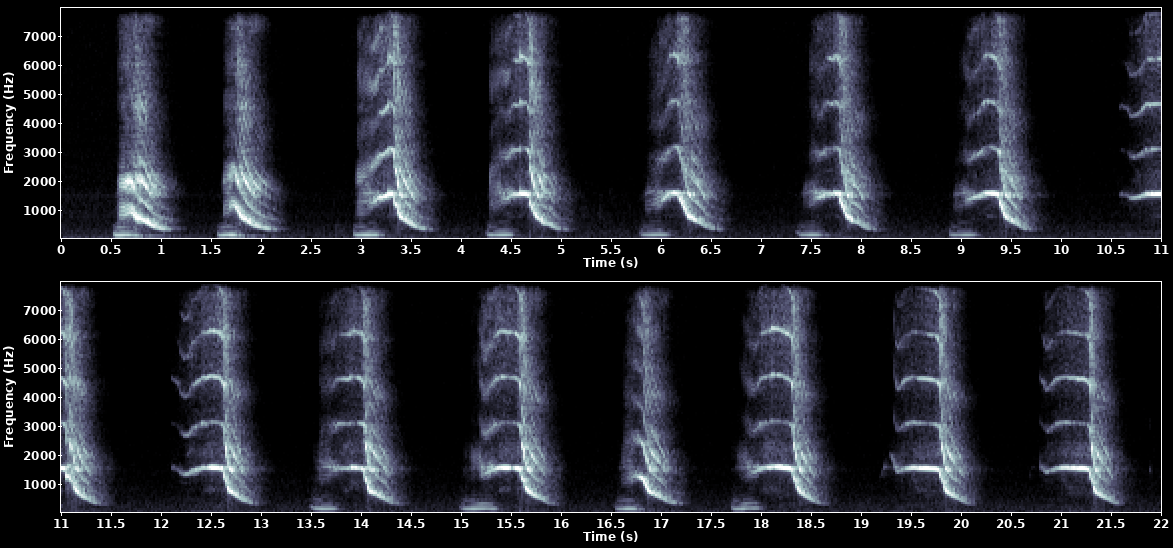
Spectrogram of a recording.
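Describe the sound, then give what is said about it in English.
A person imitates a cow elk call by voice to get a reaction from bull elk, repeating it over and over. There are about fourteen loud, evenly spaced calls, each starting with a deep, low guttural grunt and breaking into a high, squealing tone that slides downward. “that is what really, really gets a reaction out of the bulls going, not only doing that kind of deep, guttural, growly sound in cow call, and then pushing it into just a high pitch, three dimensional sound.”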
